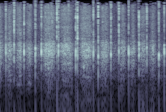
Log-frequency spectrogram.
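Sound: audience round of applause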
